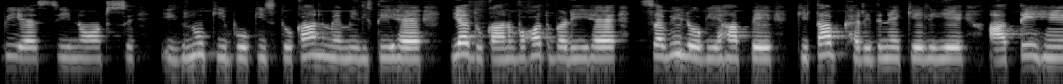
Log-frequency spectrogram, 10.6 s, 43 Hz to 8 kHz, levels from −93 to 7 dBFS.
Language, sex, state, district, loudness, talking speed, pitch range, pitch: Hindi, female, Bihar, Saran, -20 LUFS, 160 wpm, 210-235 Hz, 215 Hz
